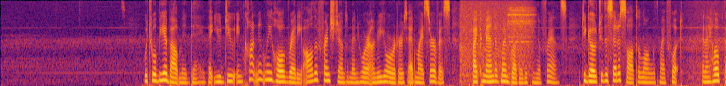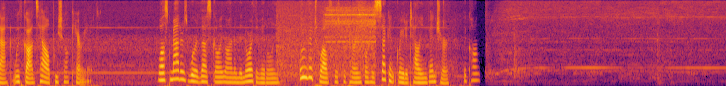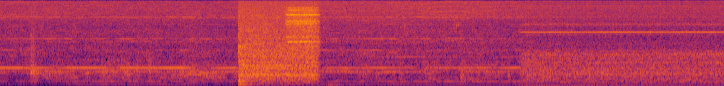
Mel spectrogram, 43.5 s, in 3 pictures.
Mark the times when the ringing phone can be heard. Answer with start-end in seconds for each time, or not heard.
9.2-10.8, 20.0-22.1, 33.8-35.5.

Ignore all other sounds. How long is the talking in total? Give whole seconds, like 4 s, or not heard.
20 s.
